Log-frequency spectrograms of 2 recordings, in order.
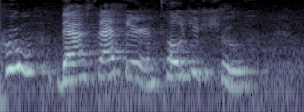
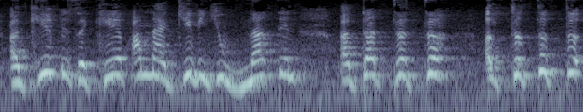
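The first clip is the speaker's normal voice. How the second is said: mocking ex's taunt; 5 semitones higher than usual. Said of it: "talking to me like a dog in the street".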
